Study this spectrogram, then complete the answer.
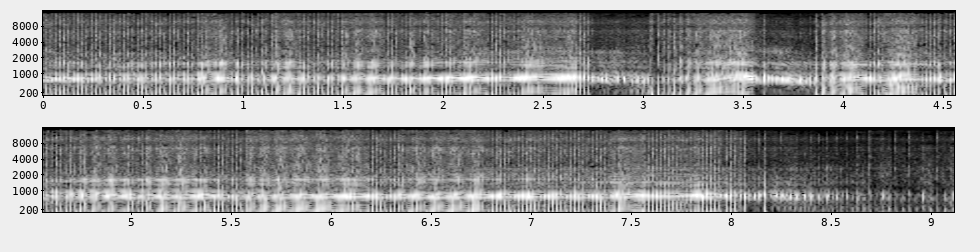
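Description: A chainsaw rips lengthwise along a log under load.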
